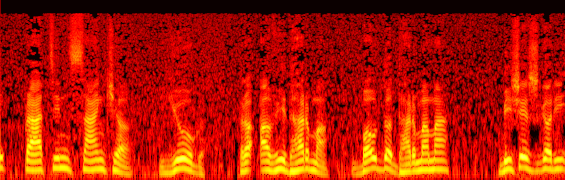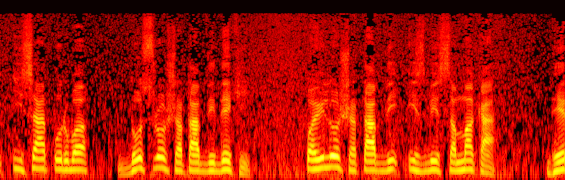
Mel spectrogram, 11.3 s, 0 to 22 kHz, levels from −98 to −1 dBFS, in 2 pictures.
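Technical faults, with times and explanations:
Throughout: overdone noise removal. Noise reduction was applied far too aggressively to the speech. Frequency bands near the estimated noise floor are pulled down or gated off, and softer parts of the voice go with them. The background drops and breaks up into twinkling specks.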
